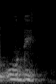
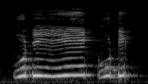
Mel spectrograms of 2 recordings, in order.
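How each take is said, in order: First: Said in the usual way. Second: Higher and louder, a playful taunt; a mum loudly teases the cat who refuses medicine; loud teasing. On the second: Real, not acted. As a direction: jeer at the cat like a bumpkin.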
